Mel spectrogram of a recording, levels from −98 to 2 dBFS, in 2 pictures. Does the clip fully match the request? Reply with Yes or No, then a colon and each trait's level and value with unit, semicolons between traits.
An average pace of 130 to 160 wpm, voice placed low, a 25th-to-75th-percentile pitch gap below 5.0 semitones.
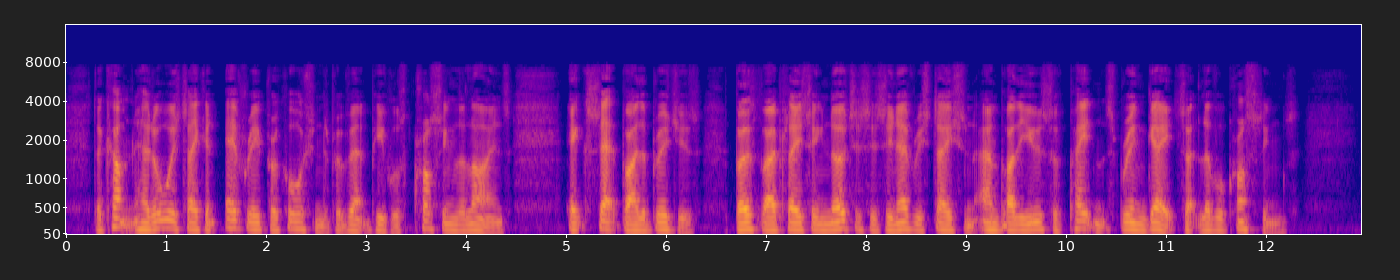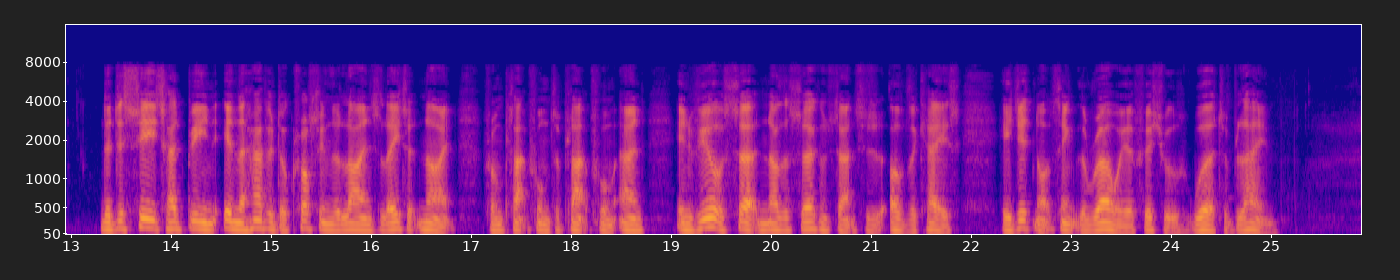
No: average, 170 wpm; low, 110 Hz; average, 2.8 semitones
